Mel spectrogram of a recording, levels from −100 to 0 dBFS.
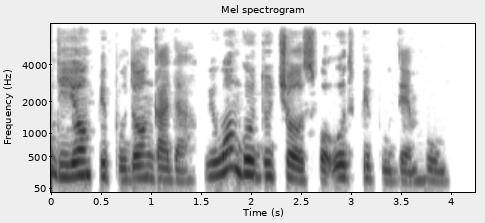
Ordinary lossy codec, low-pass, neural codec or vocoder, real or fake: none; 7.2 kHz; none; real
